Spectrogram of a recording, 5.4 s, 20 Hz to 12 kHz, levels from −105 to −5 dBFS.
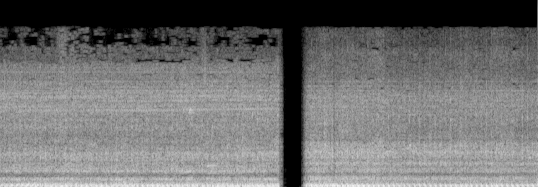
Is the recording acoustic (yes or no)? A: yes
